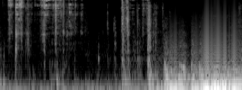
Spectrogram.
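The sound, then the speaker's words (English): Keys jangle and clink briefly, then a car engine turns over and a low rumble swells louder as the vehicle pulls away, with no voices. “Imagine yourself in the passenger seat of your car.”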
